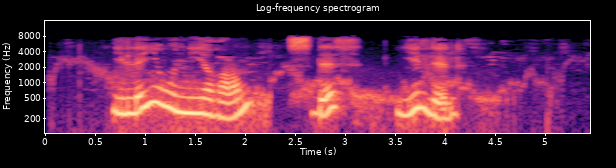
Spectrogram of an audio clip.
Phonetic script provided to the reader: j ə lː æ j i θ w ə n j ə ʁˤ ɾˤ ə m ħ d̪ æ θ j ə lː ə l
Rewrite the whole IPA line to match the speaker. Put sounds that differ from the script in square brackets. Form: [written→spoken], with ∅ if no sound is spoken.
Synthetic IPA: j ə lː æ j i [θ→∅] w ə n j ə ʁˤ ɾˤ ə m [ħ→s] d̪ æ θ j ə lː ə l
